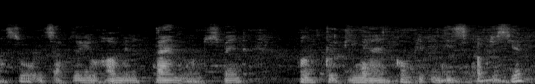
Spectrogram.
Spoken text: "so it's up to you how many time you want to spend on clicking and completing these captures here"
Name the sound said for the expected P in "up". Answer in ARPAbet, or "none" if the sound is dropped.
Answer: F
